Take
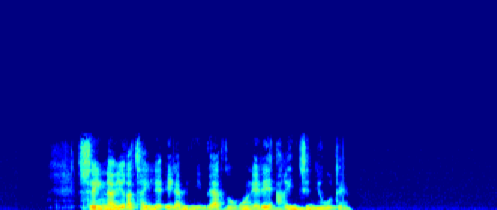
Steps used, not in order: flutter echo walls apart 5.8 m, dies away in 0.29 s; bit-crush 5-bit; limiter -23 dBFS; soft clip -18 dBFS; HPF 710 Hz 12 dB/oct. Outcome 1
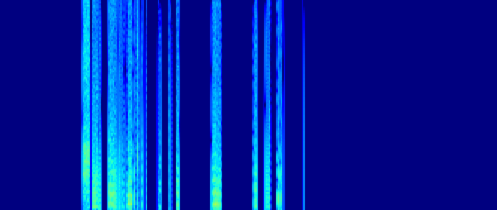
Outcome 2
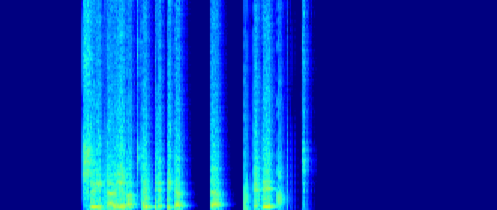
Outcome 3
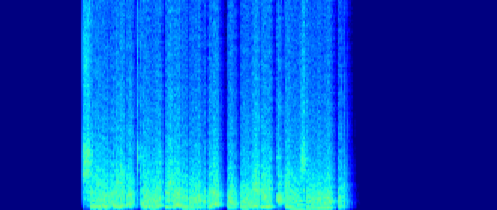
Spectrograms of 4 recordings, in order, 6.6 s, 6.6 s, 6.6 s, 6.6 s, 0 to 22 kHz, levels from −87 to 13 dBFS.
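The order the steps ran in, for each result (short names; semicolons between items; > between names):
flutter echo > soft clip > limiter > HPF > bit-crush; HPF > soft clip > bit-crush > limiter > flutter echo; limiter > bit-crush > flutter echo > soft clip > HPF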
